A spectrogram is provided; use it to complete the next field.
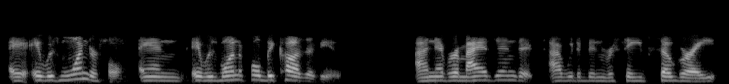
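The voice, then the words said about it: Kentucky accent. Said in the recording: “your Kentucky accent”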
